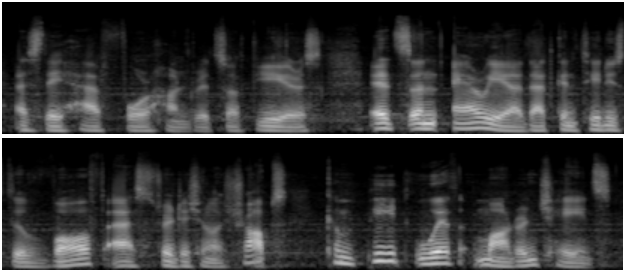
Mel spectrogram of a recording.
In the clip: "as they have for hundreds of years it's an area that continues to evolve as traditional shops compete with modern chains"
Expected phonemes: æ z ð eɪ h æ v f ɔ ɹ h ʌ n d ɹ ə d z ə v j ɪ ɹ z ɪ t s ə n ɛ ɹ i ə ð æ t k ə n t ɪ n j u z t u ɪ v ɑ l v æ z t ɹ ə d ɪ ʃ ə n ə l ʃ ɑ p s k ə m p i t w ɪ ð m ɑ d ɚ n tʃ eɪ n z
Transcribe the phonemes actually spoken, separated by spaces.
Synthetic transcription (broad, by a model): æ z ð eɪ h æ v f ɔ ɹ h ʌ n d ɹ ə d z ə v j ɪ ɹ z ɪ t s ə n ɛ ɹ i ə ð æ t k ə n t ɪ n j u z t u ɪ v ɑ l v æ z t ɹ ə d ɪ ʃ ə n ə l ʃ ɑ p s k ə m p i t w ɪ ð m ɑ d ɚ n tʃ eɪ n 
